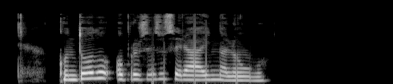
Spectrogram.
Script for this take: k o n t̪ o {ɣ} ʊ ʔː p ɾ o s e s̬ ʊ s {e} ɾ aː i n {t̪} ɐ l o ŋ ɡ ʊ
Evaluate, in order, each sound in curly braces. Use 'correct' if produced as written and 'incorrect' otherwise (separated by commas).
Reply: incorrect, correct, incorrect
